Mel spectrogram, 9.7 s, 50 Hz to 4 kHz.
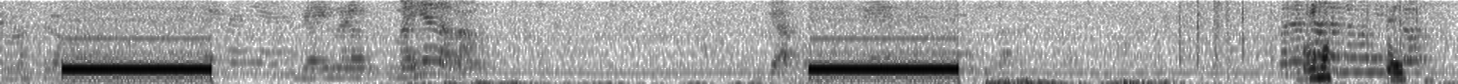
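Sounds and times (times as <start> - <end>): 
telephone ringing tones of a call being placed: 0.4 - 1.4, 5.4 - 6.4.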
